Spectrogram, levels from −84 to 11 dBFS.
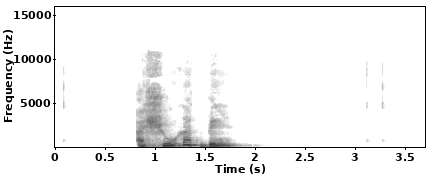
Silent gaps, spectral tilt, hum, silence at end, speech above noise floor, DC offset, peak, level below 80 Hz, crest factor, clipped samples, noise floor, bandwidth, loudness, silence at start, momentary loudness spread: none; -6.5 dB/octave; none; 1.9 s; over 70 dB; under 0.1%; -8 dBFS; -76 dBFS; 18 dB; under 0.1%; under -90 dBFS; 11 kHz; -22 LUFS; 0.8 s; 10 LU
